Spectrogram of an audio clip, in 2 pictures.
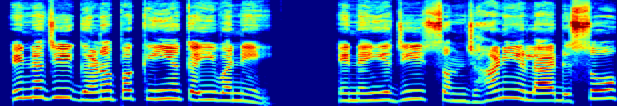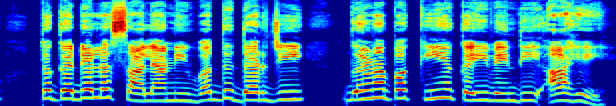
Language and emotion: Sindhi, neutral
